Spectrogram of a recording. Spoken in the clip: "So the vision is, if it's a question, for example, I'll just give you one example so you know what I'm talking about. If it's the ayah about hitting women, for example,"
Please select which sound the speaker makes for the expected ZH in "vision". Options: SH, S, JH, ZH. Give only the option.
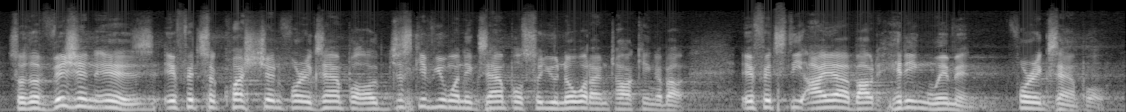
ZH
